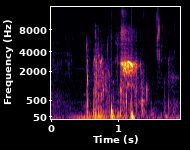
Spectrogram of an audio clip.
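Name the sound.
sipping a drink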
